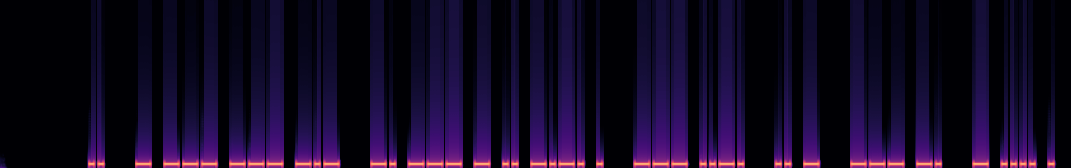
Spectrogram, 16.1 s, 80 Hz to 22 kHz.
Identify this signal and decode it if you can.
Morse code, heard as a keyed tone, about 17 wpm, 700 Hz. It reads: I TOOK NOTICE OF IT ON THE
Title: Sentences from Top 1000 Words - Review Part 2 - 17wpm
